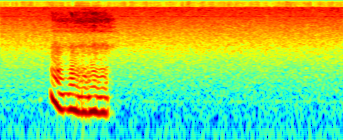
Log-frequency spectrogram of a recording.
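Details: One drawn-out, low snore from a sleeping cat, sliding down in pitch and ending abruptly, followed by quiet.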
